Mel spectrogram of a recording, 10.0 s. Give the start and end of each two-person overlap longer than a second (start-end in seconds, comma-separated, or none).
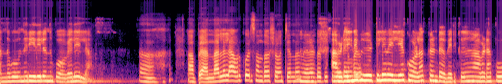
none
